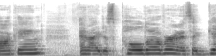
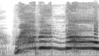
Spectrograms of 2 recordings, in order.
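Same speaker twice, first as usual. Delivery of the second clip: very high, very loud, shrill scream; 10 dB louder than usual. A parent retells the moment her child ran for the ball, retelling screaming at her child. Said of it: "I'm screaming at my child".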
